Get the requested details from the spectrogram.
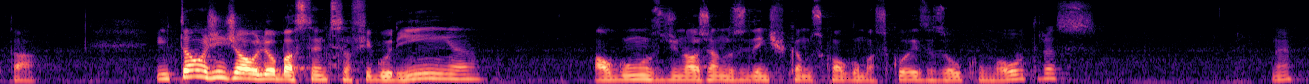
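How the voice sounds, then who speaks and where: A man lectures at a spiritist center in an easy, conversational way. His pitch sits in the middle, and he keeps checking in with the audience through short tag questions. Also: normal speed, long pauses, a little mellow, slight background noise. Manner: conversational, frequent tag questions, acts out quoted dialogue.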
